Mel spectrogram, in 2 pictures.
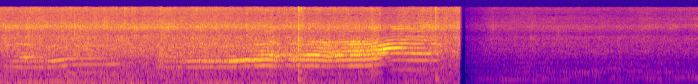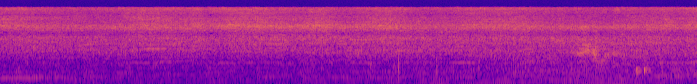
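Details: Kittens meowing in a quick run of wavering cries during the first few seconds, then near silence with only faint low noise.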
